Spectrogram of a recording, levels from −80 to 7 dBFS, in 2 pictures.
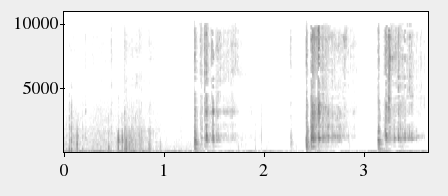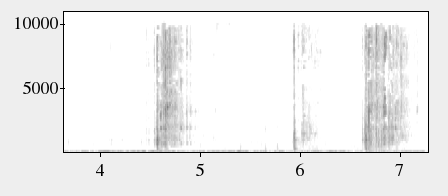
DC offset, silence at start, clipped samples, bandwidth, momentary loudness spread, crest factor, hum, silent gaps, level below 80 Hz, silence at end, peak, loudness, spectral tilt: under 0.1%; 0 s; under 0.1%; 10.5 kHz; 24 LU; 28 dB; none; none; -56 dBFS; 0 s; -20 dBFS; -45 LUFS; -0.5 dB/octave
